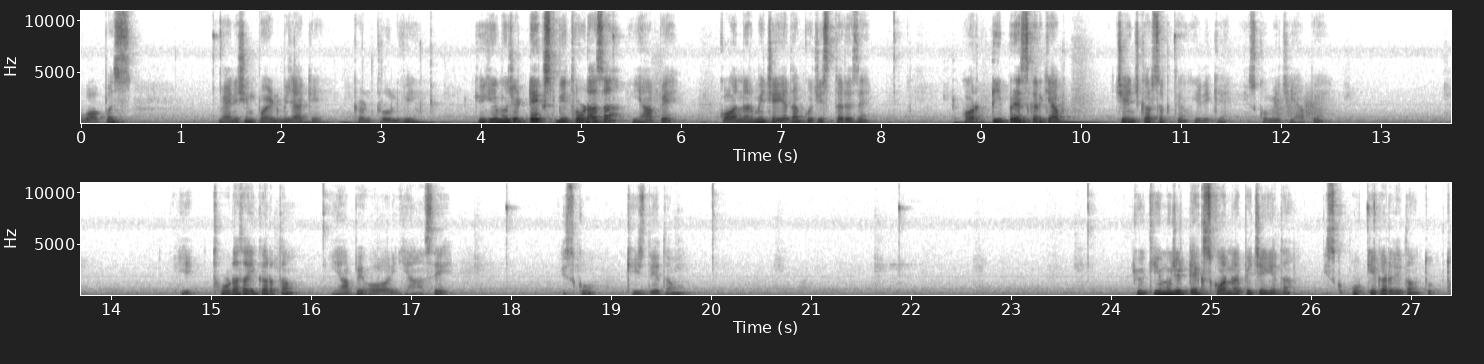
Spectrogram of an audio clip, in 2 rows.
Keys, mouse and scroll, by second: 3.2 ctrl+v, 5.6 click, 9.8 t, 11.2-16.4 drag, 18.2-20.2 drag, 22.2-23.8 drag, 26.6 click.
